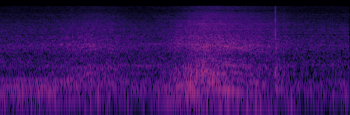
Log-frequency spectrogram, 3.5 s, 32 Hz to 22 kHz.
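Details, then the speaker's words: 2000 BMW 528i E39 after replacing the cylinder 2 ignition coil (cylinder 2 misfire, P0340 code): quiet smooth idle, then a clean rev climbing and settling back without stumbling or misfire pops; fixed. "yeah I fixed it coil number two perfect"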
